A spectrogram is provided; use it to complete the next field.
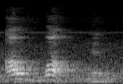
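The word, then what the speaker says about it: الله: Dan kemudian hebatnya nama Allah ini dibaca dengan istiqlaq. Istiqlaq ni maksudnya dibaca dengan bacaan tebal, Allah.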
